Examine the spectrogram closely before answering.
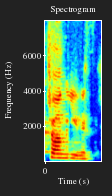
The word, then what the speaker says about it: Strong Youth: It's actually called Strong Youth, the project on Long Island. Because it had the period, so I thought you spell it out. That's how they spell it, but it's Strong Youth.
